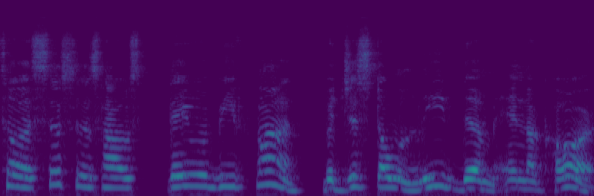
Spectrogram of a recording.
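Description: A man talks at a fairly slow pace. Behind him, the background is quiet. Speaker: reaction video host. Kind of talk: casual commentary. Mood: disapproving, animated. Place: home room. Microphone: earbuds.

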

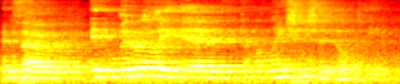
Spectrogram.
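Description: A woman's dark, mellow voice at medium pitch, fairly slow and fairly even in intonation, with audible room echo

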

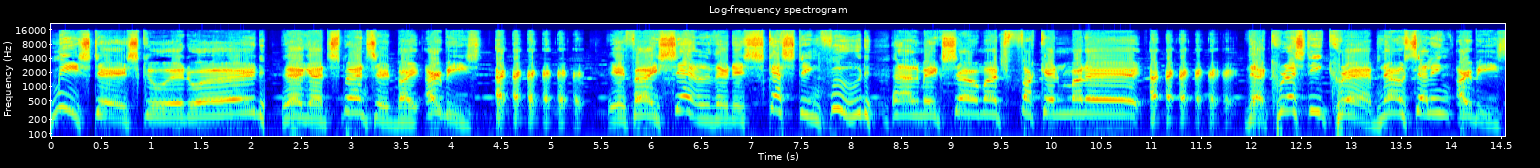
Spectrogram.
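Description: A man puts on a character voice at an extremely high pitch. He goes at a very slow pace as faint music plays in the background. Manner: gruff, mercenary, excited.

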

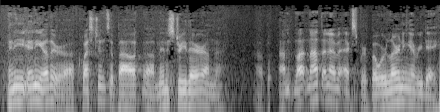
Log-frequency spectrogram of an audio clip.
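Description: Speaking at a fairly quick pace, a man with an American accent shows ordinary pitch variation over light background noise. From US Midwest. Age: 50s. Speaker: pastor. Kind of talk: talk about ministry; sermon. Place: church.

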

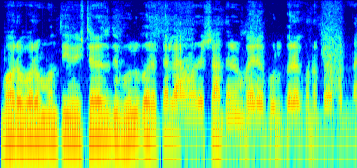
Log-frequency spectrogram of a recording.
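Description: A man's voice at a fairly high pitch. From Bangladesh, Char Fasson (Bhola). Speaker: YouTube vlogger interviewing migrant workers. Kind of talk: casual street interview.

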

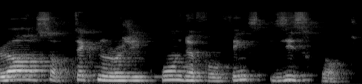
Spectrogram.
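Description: A woman with a French accent talks at a fairly slow pace, with audible room echo around her. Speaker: video artist. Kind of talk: group discussion. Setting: video call. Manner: halting. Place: home room. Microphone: video call.

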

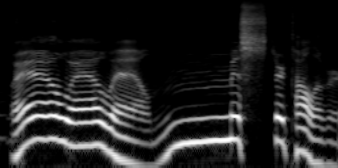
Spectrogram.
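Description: In a put-on character voice at a middle pitch, the speaker drawls along at a very slow pace. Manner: blustery swaggering.

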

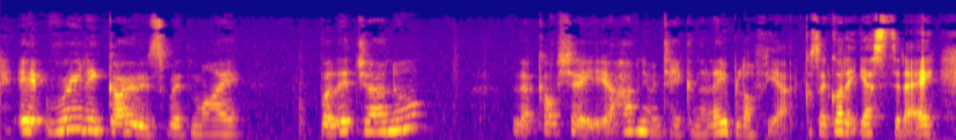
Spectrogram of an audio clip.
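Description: With a British accent, a woman talks fairly quickly at a fairly high pitch. Her intonation is lively, and her loudness swings widely. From England. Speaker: lifestyle vlogger. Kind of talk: casual vlog. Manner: animated. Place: home room. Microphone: phone near.

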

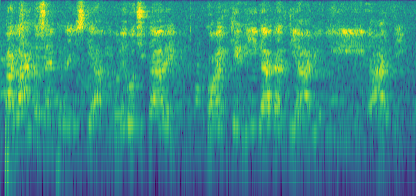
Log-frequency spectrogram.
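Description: There is audible room echo and noticeable background noise as a man speaks at a moderate pace. His pitch is high, with ordinary variation. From Bergamo, Italy. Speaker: event host addressing guests. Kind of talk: speech to party guests. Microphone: camera far.

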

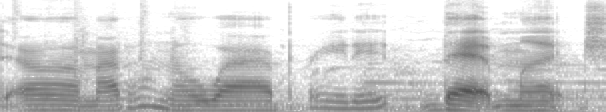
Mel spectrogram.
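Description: Music plays in the background while the speech unfolds at a fairly slow pace. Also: woman. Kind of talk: hair tutorial, casual talk to camera. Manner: casual, chatty.

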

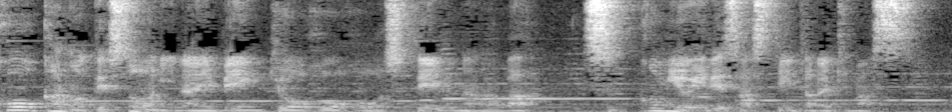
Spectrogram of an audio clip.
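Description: A man at a fairly quick pace with very wide pitch swings, clear music in the background. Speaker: tutor. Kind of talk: self-introduction promo to camera. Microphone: phone near.

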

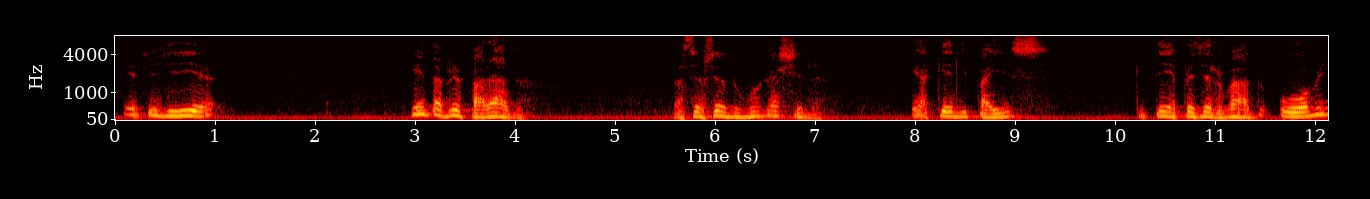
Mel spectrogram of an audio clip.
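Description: A man speaks at a very slow pace in a somewhat breathy, dark, mellow tone, with lively intonation and long, frequent pauses. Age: 80s+. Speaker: industrialist, former business federation president. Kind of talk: interview answer. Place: office. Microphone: lapel.

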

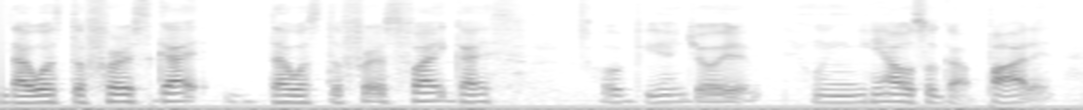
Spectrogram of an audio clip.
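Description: A man with a strong non-native accent at a moderate pace. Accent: heavy foreign. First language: non-native English speaker. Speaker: video game player. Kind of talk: game tutorial narration.

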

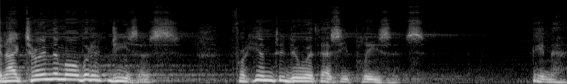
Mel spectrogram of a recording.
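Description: A man speaks in a dark, mellow, warm tone at a fairly slow pace. His pitch swings very widely. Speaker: parish priest. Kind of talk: homily to a congregation, calm pastoral teaching after the Gospel reading. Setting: church. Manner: warm, unhurried, earnest and conversational; gently persuasive, leads the congregation through a prayer. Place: church.

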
